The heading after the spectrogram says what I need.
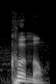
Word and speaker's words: comment: So this is not very easy to say comment again because you see there is a T. We don't say the T.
